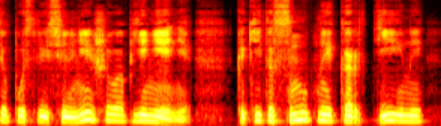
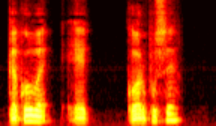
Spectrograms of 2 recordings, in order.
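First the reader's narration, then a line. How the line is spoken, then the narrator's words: Slightly stuttering question. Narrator (Russian): Чуть-чуть заикаясь, спрашивает он Александрова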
